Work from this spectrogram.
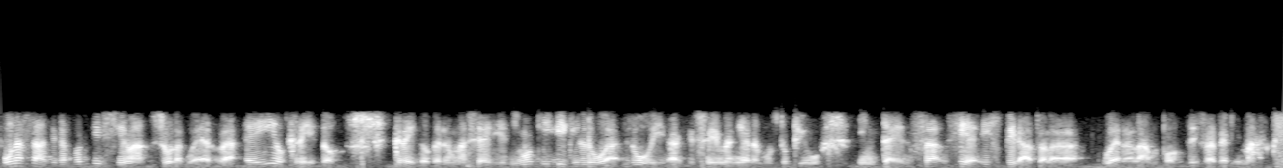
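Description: A man with a low, rough-edged voice talks spontaneously as a radio interview guest. He is discursive and emphatic, often repeating himself. The line sounds like a narrow telephone connection. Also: lively intonation, moderate pace. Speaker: theatre director, interview guest.

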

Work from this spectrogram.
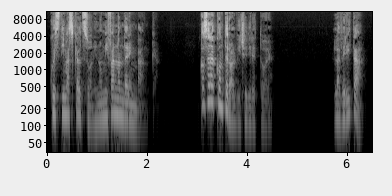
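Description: An actor playing an indignant, bewildered bank clerk of thirty in a theatrical radio drama, protesting and questioning. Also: male voice, mid-range voice, very animated, moderate pace, breathy edge. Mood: stubborn.

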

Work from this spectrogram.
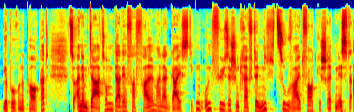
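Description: An actor playing a polite but persistent institute boss in a radio play, formal and slightly hesitant. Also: male voice, mid-range voice, slightly rough.

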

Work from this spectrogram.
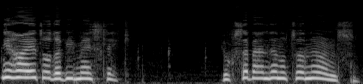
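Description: Tender widowed mother played by a woman, mellow voice. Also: high voice, moderate pace, natural voice. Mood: firm, tender. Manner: pleading, tender, emphatic. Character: devoted, self-sacrificing widowed mother working as a maid. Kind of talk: scripted radio drama acting.

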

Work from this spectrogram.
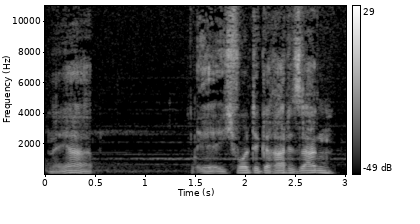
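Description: A man's voice: mid-range voice, a little slow, a little hiss or hum, natural voice. A man playing a modest, flustered Earthman in a radio drama, hesitant and forever correcting himself. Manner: stammering, hedging, self-correcting.

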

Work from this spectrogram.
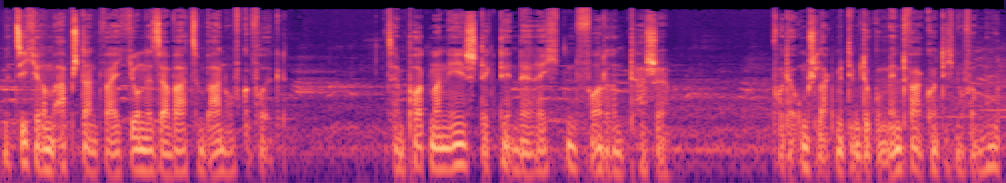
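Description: A man's voice: fairly even intonation, moderate pace, noisy background. An actor playing a weary, guarded pickpocket who tells his own story in a German radio drama, restrained and sombre. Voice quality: very deep, gravelly. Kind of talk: German radio drama, first-person narration and dialogue.

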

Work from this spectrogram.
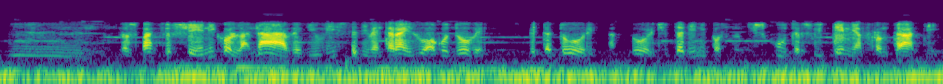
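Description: A man explaining a project as an interview guest over a telephone line, pausing to search for words. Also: low voice, sharp tone. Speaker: theatre maker interviewed as guest. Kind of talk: radio interview, explanatory talk. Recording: tinny, rough telephone line.

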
